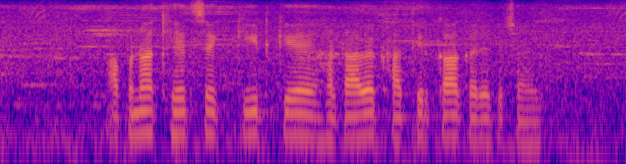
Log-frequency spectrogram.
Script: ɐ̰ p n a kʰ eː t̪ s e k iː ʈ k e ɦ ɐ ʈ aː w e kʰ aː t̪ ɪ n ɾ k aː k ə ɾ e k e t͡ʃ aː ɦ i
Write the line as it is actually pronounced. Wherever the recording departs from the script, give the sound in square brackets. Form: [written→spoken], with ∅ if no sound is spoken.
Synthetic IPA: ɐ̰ p n a kʰ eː t̪ s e k iː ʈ k e ɦ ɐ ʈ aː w e kʰ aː t̪ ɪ [n→∅] ɾ k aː k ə ɾ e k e t͡ʃ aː ɦ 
